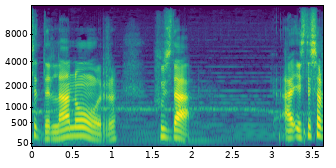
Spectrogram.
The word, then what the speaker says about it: Dlanor: She pronounced it Dlanor.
